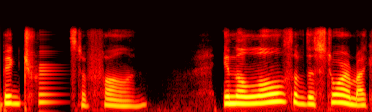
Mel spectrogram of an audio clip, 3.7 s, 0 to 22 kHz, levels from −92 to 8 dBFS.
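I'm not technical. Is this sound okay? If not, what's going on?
No. Around 0.31 to 0.40 seconds there are two back-to-back brief glitches, at 0.31 to 0.36 and 0.36 to 0.40 seconds. These are short concealed packet loss: tiny pieces of the call arrived too late, and the receiver patched each gap by stretching the previous sound, leaving a quick smear or wobble rather than a real break.

Straight after, from 0.40 to 0.82 seconds, the sound turns into a stretched-out buzzy or hissy continuation that fades. The audio then resumes with a sliver missing. This is likely a long network dropout, where the connection stalled for a moment. It differs from the earlier glitches by lasting much longer, close to half a second, and you can hear the filler sound taking over.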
